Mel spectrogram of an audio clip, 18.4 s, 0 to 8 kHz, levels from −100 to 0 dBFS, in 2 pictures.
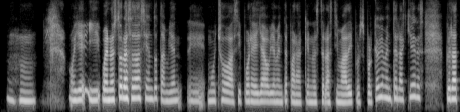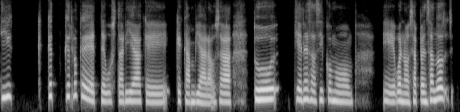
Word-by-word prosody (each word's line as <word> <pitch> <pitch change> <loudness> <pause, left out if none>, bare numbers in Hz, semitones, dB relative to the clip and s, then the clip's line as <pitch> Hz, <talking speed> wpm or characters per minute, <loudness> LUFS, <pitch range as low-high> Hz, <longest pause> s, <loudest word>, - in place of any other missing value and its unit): Ujú. 205 -2 -3 0.7
Oye, 225 - 0
y 220 0 0
bueno, 230 -1 +6
esto 235 +5 +4
lo 265 - +8
has - - +9
estado 265 +1 +3
haciendo 260 0 -3
también, 215 -1 -5
eh, 205 -2 -9
mucho 210 +1 -3
así 195 +1 -3
por 200 0 -4
ella, 195 0 0
obviamente, 190 +1 -4
para 180 -2 -4
que 185 +1 -8
no 180 - -3
esté 180 +2 -5
lastimada 180 -1 -1
y 185 - -2
pues 180 -1 -10
porque 190 +6 -5
obviamente 270 -2 -1
la 235 -2 -3
quieres, 285 +2 -3 0.4
pero 250 0 +3
a 245 - +7
ti, 275 +3 +2 0.6
¿q 310 - +3 0.2
qué 300 - 0
es 295 - -3
lo 325 +1 -1
que 255 -10 +2
te 200 -1 0
gustaría 200 +1 0
que 180 0 -3
que 205 -2 -3
cambiara? 180 -4 0
O - - -5
sea, 185 -2 +2 0.4
tú 235 +1 +7 0.4
tienes 235 -1 +1
así 220 +1 -2
como, 195 -5 0 0.6
eh, 195 -3 -1
bueno, 195 -2 +3
o 180 - -1
sea, 200 - +1
pensando 225 +6 +4
si - - -12
205 Hz, 170 wpm, -24 LUFS, 190-235 Hz, 0.7 s, has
